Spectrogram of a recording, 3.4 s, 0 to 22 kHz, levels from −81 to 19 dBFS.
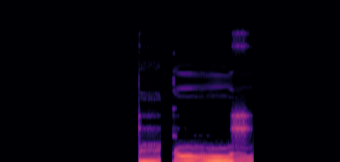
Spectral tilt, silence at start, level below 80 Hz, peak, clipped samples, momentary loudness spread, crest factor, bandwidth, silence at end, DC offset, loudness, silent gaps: -6.5 dB/octave; 1.4 s; -40 dBFS; -4 dBFS; under 0.1%; 14 LU; 18 dB; 7.2 kHz; 0.9 s; under 0.1%; -18 LUFS; none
